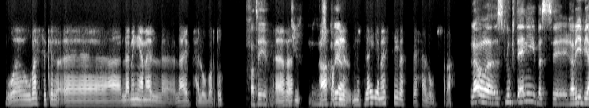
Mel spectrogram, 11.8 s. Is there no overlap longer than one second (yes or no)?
no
